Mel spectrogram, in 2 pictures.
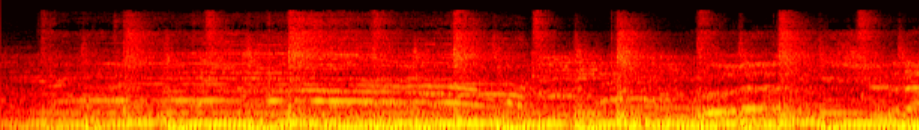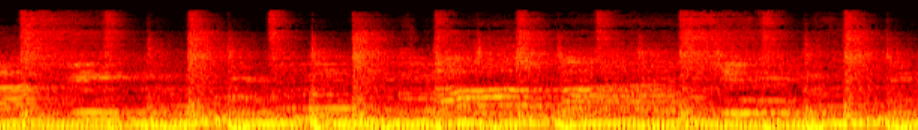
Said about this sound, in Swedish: stark allsångsglädje bland publiken kan man höra.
